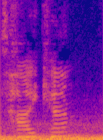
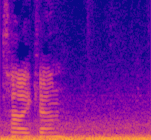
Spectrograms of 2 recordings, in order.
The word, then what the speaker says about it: Taycan: all-new 100% electric Porsche ty can take and tycoon depends on which part of the world you're in to how you want to pronounce that but those things aside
